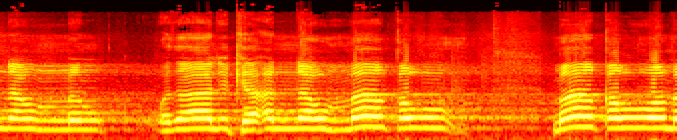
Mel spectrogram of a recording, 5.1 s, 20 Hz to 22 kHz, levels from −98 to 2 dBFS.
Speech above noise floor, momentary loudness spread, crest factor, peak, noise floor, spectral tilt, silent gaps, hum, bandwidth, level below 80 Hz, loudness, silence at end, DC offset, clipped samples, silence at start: 21 dB; 18 LU; 12 dB; 0 dBFS; -31 dBFS; -2 dB/octave; none; none; 16.5 kHz; -52 dBFS; -11 LUFS; 0 s; under 0.1%; 0.2%; 0 s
